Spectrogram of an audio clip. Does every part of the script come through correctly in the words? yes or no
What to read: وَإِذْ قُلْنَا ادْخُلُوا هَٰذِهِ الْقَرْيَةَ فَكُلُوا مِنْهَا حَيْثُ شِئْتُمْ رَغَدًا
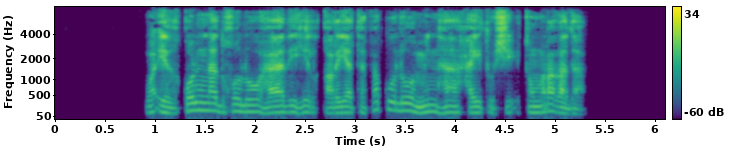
yes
